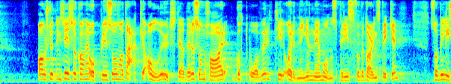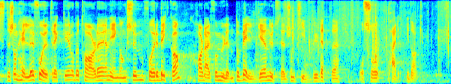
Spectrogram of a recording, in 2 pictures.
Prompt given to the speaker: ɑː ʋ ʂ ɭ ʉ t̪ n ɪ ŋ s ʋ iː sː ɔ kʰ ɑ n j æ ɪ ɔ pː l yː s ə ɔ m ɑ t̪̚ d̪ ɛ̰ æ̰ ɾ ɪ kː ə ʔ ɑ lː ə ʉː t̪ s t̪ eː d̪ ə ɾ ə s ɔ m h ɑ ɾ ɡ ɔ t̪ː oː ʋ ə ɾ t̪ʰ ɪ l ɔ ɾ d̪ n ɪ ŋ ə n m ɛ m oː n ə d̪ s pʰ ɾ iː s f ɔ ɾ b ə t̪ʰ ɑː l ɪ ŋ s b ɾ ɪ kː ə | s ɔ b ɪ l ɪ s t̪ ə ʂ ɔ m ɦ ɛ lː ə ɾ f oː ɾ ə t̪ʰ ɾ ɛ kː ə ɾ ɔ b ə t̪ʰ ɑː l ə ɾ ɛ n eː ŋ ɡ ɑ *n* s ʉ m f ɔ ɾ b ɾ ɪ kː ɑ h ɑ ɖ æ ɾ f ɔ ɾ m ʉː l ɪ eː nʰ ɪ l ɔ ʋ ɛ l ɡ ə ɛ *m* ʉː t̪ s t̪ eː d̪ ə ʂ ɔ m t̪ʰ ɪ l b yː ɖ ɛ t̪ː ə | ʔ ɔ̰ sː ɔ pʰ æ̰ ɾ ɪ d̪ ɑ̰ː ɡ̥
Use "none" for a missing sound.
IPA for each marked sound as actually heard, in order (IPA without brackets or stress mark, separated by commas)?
ŋ, n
